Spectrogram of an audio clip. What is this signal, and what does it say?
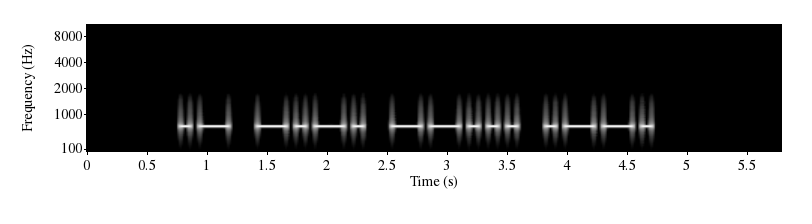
Morse code, heard as a keyed tone, about 15 wpm, 700 Hz. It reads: AC7P
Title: NA SOTA Chaser Callsigns 15wpm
